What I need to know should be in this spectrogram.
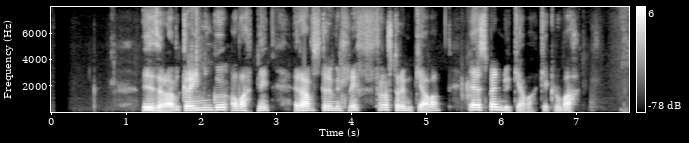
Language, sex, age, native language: Icelandic, male, 30-39, Icelandic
